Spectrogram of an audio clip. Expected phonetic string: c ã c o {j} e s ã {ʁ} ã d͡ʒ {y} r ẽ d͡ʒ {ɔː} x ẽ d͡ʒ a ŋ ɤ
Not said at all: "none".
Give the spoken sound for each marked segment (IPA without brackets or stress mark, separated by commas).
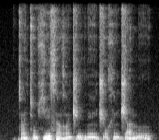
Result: ç, ʁ, e, ɔ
